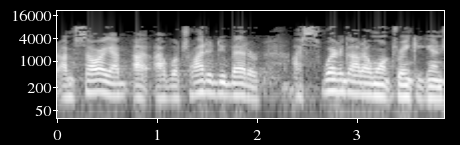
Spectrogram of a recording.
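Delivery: ordinary delivery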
